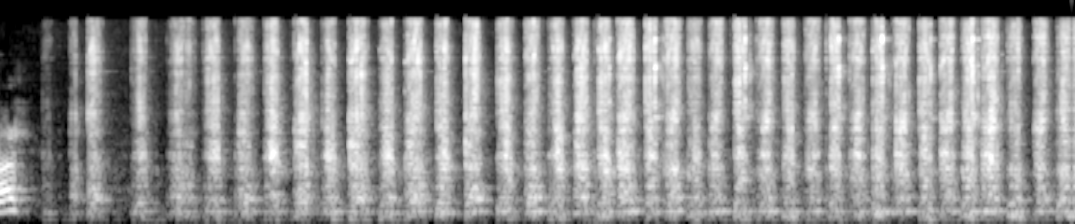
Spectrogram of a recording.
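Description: A bare hacksaw blade worked by hand back and forth across a soft-metal screw head, cutting a screwdriver slot, in quick, even strokes at about six a second.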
